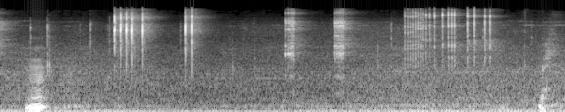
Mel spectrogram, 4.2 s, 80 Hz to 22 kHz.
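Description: Ratcheting clicks from a Shimano Nasci 3000 spinning reel's front drag and spool being turned by hand. There is a short run of clicks about a second in, scattered clicks after it, and a longer run of clicking near the end.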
